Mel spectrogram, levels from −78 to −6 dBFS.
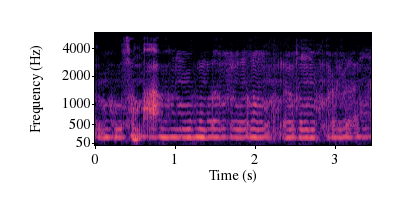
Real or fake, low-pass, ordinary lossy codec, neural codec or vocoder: fake; 5.4 kHz; Opus, 32 kbps; autoencoder, 44.1 kHz, a latent of 192 numbers a frame, MeloTTS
